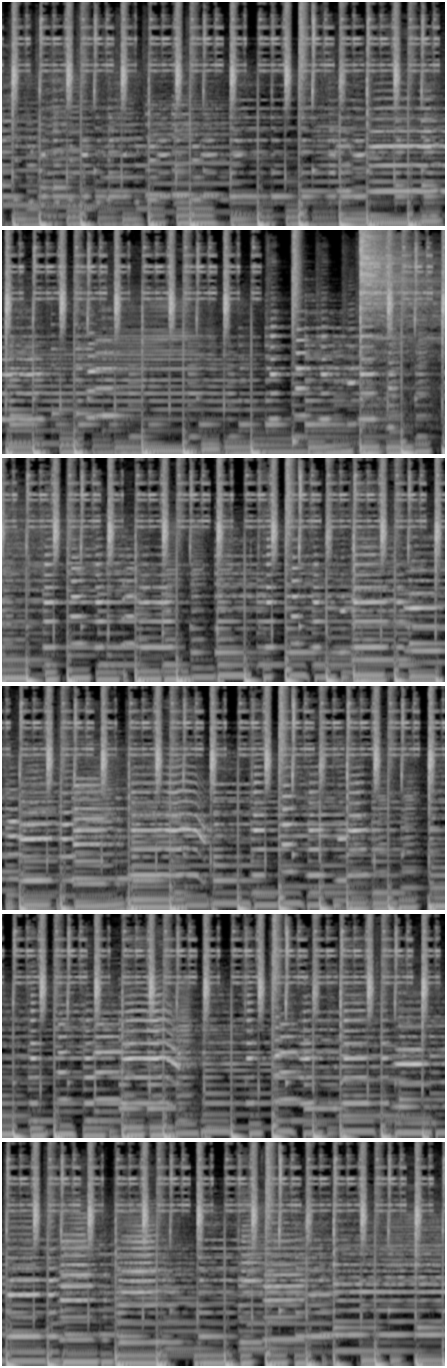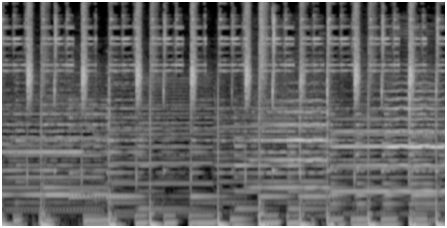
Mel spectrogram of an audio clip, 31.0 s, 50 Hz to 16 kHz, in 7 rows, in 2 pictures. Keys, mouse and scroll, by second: 1.6 click, 2.1 click, 4.6 click, 5.5 click, 5.6-7.4 scroll up 4, 9.9 click, 14.4-14.8 ctrl+drag, 16.1-17.1 ctrl+drag, 18.1-18.9 ctrl+drag, 19.4-20.2 ctrl+drag, 21.2 ctrl+click, 25.2 click, 26.1-26.9 scroll down 2, 26.9 shift+right click.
